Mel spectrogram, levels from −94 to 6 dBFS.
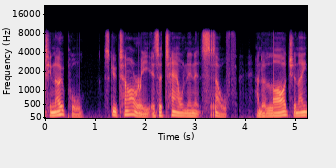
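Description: At 0.64 s the first repeated buffer appears: fresh audio arrived late, so the same 43 ms block, which fits a 2048-sample buffer, was played once more. That causes a brief stutter with a hard join. The same happens at 1.88 s. At 3.33 s the block plays twice extra, about a tenth of a second of real sound lost. In a waveform these show as identical adjacent blocks with a step at each join. A spectrogram shows a thin vertical line at each seam.

Short concealed packet loss follows at 3.59, 3.69, 3.85 and 4.37 s. Each time about 20 ms of the call reached the decoder too late, and the receiver bridged the gap by extending the preceding sound, then blended back into the real signal. Each is heard as a quick smear or wobble. On a spectrogram the sound runs on flat and slightly blurred for those few hundredths of a second, while the waveform keeps going without a gap but loses its fine detail.

One final repeated buffer at 4.52 s replays a single 43 ms block, giving another short stutter with the same visible seam and duplicated pattern.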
